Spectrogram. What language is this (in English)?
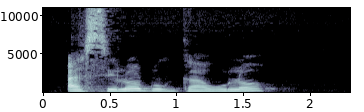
Aja (Benin)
